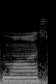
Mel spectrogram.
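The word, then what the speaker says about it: ماست: you know they'll shout which means milk cheese moss moss is yogurt Moss it's actually m-a-s-t most but we don't pronounce the tea we just say Moss um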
